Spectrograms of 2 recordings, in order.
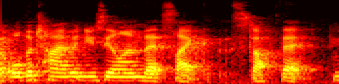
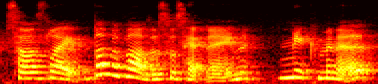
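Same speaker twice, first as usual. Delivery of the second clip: Kiwi storytelling; 4 semitones higher than usual. Retold or imitated. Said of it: "be like".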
